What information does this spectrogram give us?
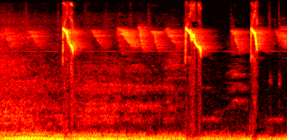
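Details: Calls of a female Oriental white-eye in breeding condition summoning a male: three loud high down-slurred notes separated by soft, repeated thin high twittering phrases, over low droning background noise.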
